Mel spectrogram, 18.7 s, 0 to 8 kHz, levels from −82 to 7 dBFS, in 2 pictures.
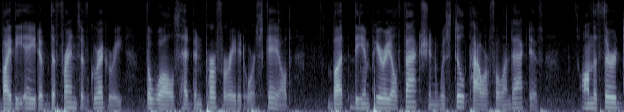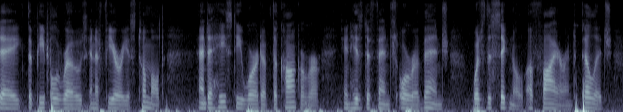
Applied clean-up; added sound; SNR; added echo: none; none; none; none.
